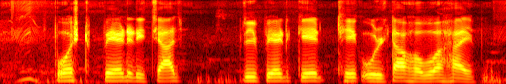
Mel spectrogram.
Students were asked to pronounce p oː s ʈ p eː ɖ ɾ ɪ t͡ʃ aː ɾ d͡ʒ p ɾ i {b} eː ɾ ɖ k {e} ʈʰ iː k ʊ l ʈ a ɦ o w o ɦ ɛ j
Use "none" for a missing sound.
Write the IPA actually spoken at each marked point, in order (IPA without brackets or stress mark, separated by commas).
p, e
